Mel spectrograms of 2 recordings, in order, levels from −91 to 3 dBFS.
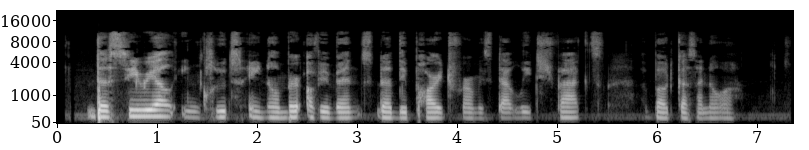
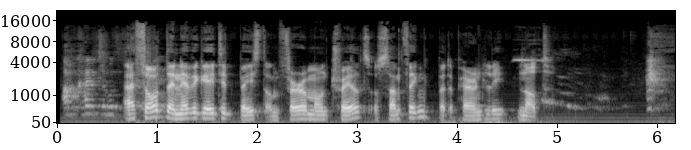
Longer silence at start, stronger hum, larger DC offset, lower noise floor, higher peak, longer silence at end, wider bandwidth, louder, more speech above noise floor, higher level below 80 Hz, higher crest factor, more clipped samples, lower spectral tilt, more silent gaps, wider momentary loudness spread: first, 0.3 s vs 0.05 s; neither; neither; first, -61 dBFS vs -50 dBFS; about the same, 0 dBFS vs 0 dBFS; first, 0.6 s vs 0.1 s; second, 11.5 kHz vs 15.5 kHz; second, -23 LUFS vs -18 LUFS; first, 38 dB vs 31 dB; second, -58 dBFS vs -44 dBFS; first, 24 dB vs 18 dB; neither; first, -5.5 dB/octave vs -4 dB/octave; neither; first, 18 LU vs 13 LU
